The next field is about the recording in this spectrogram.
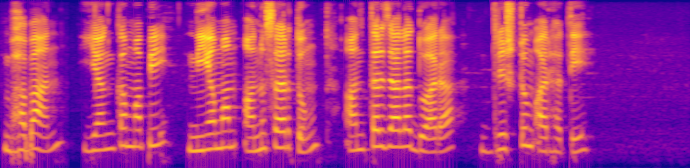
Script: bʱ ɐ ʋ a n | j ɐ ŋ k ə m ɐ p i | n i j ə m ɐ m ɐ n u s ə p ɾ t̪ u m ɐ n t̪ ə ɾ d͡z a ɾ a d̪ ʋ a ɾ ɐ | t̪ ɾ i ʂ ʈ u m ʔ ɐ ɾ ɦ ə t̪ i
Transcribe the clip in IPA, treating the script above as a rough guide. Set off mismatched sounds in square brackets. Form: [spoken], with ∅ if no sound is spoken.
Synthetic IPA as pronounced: bʱ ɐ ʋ a n | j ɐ ŋ k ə m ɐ p i | n i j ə m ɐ m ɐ n u s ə [∅] ɾ t̪ u m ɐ n t̪ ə ɾ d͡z a [l] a d̪ ʋ a ɾ [a] | [d̪] ɾ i ʂ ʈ u m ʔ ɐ ɾ ɦ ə t̪ i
